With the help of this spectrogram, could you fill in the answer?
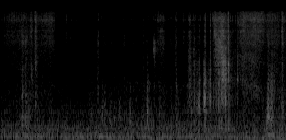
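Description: Fingertips brush across the glossy paper pages of a large open hardcover book and flip them. Quiet, airy rustles and soft patting scrapes run throughout, with crisp bright swishes as pages turn, the loudest toward the end.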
